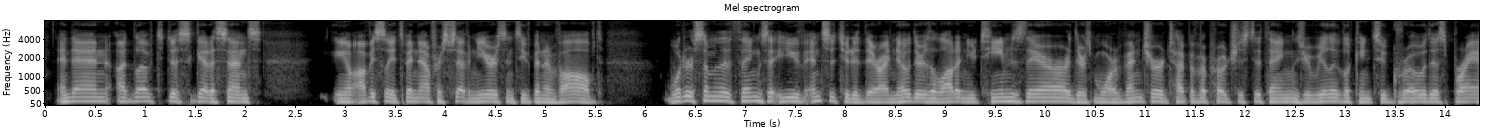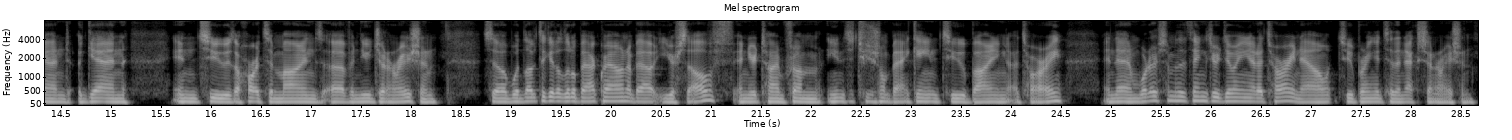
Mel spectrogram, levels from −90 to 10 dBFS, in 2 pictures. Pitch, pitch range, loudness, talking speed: 125 Hz, 120-135 Hz, -24 LUFS, 220 wpm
